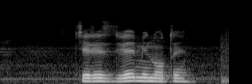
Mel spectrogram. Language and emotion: Russian, neutral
